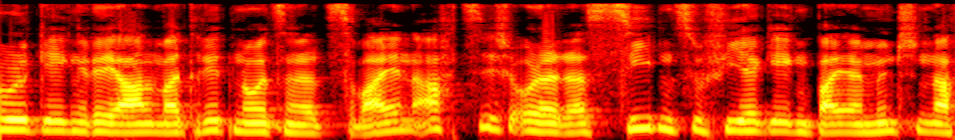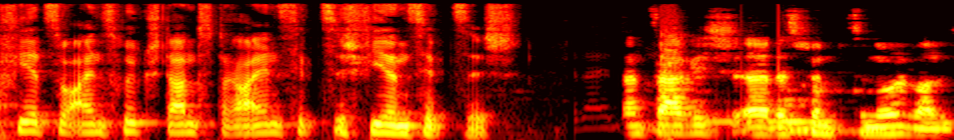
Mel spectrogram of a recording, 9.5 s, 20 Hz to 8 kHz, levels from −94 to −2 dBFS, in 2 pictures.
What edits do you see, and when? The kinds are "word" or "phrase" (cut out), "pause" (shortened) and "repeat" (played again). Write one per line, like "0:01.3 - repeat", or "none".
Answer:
none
